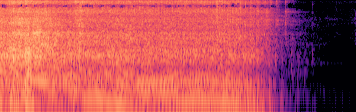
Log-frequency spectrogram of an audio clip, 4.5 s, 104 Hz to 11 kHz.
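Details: 2016 Ski-Doo Freeride 800 E-TEC two-stroke sled that bogged off idle and wouldn't rev over 1200 rpm, after throttle cable free play adjustment: picks up cleanly off idle, rising and falling smoothly through blips with no bog, then shuts off; normal revving.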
